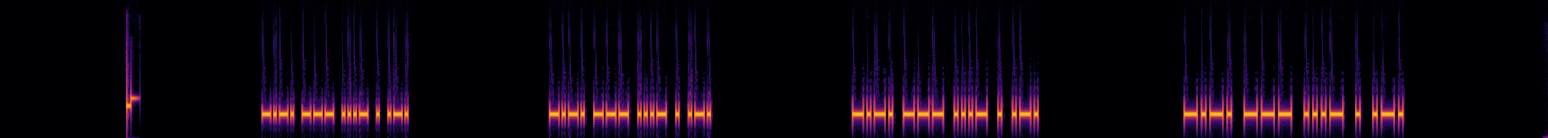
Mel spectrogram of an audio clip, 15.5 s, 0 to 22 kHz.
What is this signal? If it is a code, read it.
Morse code, heard as a keyed tone, about 35 wpm, 700 Hz. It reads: COVER COVER COVER COVER
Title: Speed-Racing Top 300 Words 28wpm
